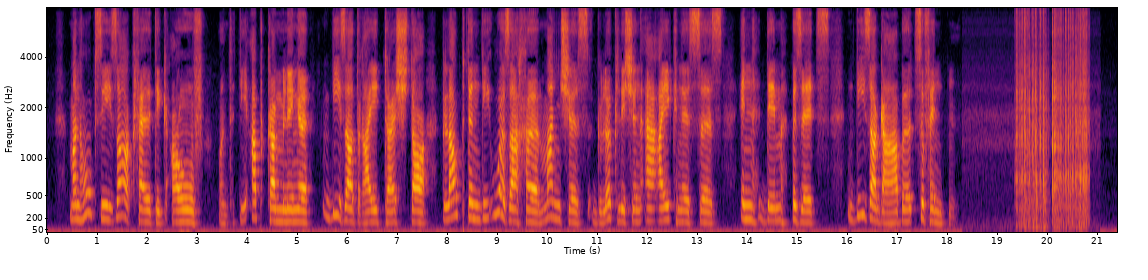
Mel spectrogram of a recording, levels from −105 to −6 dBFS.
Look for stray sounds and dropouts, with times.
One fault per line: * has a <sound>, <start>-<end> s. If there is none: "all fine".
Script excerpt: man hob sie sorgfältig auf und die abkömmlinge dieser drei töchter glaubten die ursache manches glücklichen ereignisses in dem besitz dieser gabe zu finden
* has a squeak, 19.3-20.9 s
